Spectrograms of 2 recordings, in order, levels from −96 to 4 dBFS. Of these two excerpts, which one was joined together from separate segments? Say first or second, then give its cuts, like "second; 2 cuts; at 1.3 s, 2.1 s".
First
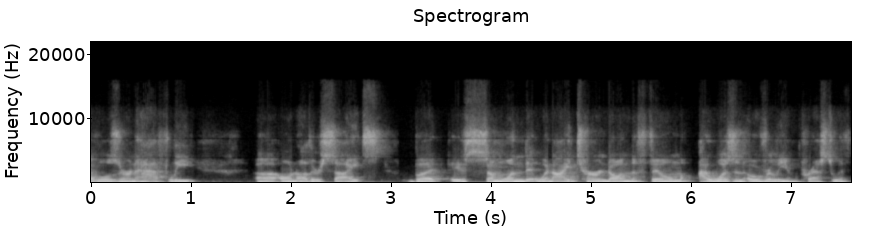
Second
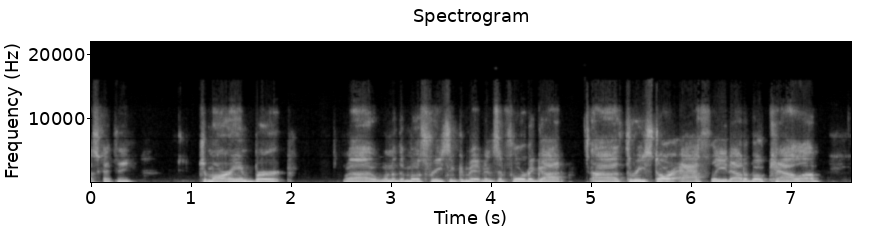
first; 1 cut; at 3.1 s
